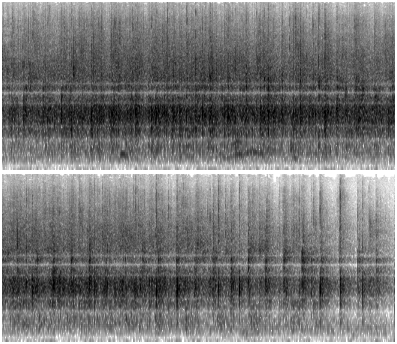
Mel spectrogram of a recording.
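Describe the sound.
An audience applauds warmly as four mothers come forward, the clapping dense and steady throughout, turning slightly more uneven toward the end.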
